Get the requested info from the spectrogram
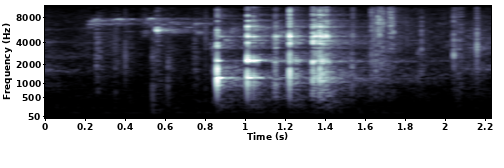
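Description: A bowl set down on a kitchen counter: a quick cluster of clinks and knocks about a second in, with a short ring.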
